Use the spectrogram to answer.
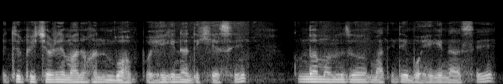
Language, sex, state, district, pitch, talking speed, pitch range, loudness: Nagamese, male, Nagaland, Dimapur, 110 Hz, 200 wpm, 105-115 Hz, -17 LUFS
